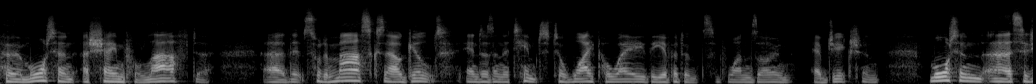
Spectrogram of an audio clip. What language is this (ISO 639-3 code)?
eng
